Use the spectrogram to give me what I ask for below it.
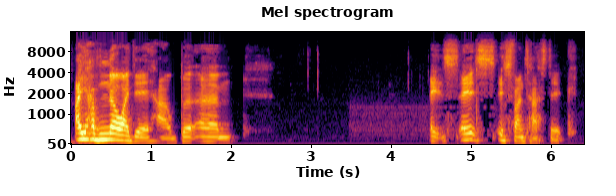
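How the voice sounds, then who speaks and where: A man co-hosting a casual sports podcast, excitable and teasing as he trades jabs. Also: a little high, slow, no echo. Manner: excitable and teasing, shouting names. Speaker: podcast co-host.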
